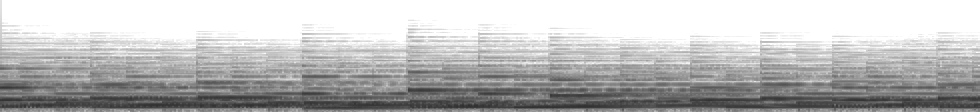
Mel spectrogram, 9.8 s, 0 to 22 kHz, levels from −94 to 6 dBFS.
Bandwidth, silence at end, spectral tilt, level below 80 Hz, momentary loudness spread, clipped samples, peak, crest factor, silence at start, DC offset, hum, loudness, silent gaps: 4.2 kHz; 0 s; -11.5 dB/octave; -52 dBFS; 2 LU; under 0.1%; -4 dBFS; 12 dB; 0 s; under 0.1%; none; -17 LUFS; none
